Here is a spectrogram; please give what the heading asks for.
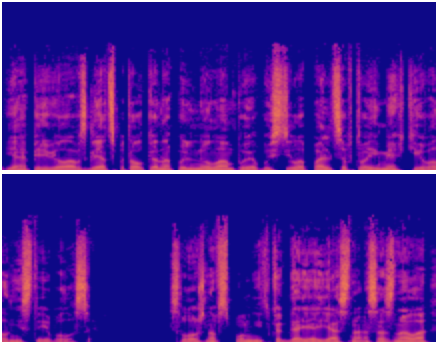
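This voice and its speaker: A man narrating a dramatic story in a steady, measured way. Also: fairly low pitch, no echo, studio quality. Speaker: audiobook narrator.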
